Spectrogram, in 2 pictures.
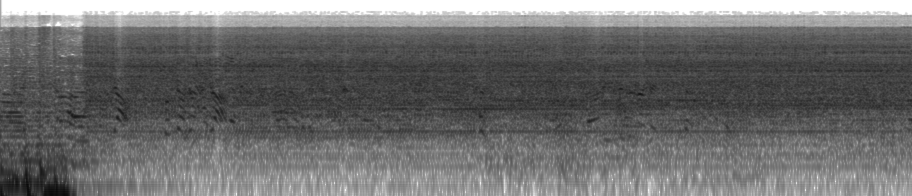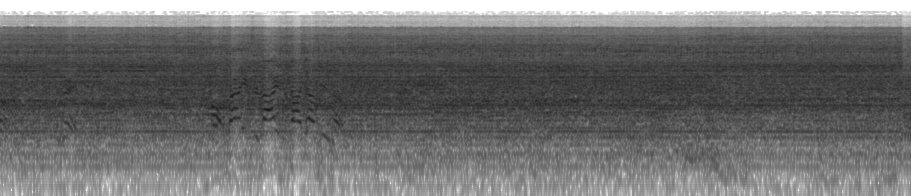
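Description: Heavy rain hisses steadily outdoors.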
